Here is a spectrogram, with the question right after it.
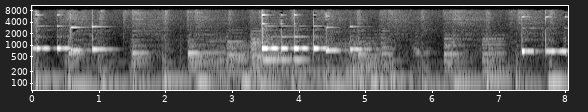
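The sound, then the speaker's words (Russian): Bright vibraphone notes ring out one after another, each tone sustaining and slowly fading, dying away fully only 8-10 seconds after the strike, over a steady low bass line, with no voices present. “Он просто-напросто необходим, так как звук вибрафона очень продолжителен и окончательно затухает лишь через 8-10 секунд после удара.”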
